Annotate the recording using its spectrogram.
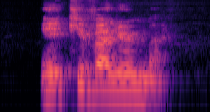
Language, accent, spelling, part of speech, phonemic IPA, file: French, Canada, équivalûmes, verb, /e.ki.va.lym/, LL-Q150 (fra)-équivalûmes.wav
- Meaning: first-person plural past historic of équivaloir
